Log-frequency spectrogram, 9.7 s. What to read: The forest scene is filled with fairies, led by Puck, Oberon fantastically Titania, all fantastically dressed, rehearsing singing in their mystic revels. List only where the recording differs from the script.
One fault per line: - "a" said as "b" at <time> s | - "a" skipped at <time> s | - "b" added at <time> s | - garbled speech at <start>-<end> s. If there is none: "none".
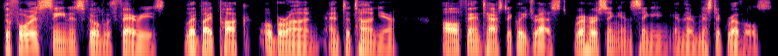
- "fantastically" said as "and" at 4.1 s
- "and" added at 7.8 s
